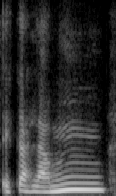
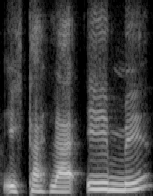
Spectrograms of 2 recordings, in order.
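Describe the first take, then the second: First: The M is said as its bare sound. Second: The M is said as its letter name. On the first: The speaker calls it right. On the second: The speaker calls it wrong. "en vez de decir"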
